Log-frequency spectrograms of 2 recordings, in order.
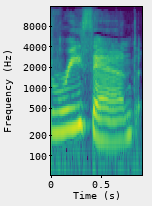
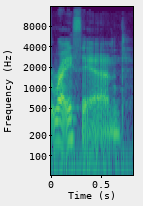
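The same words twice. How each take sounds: First: Rhysand said REE-sand; careful REE in Rhysand. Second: Rysand said RYE-sand. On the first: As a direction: say Rhysand with a long EE first. Shows correct pronunciation. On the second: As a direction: say Rysand with a long I first. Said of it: "I pronounce it Rysand". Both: Shown as a demonstration.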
